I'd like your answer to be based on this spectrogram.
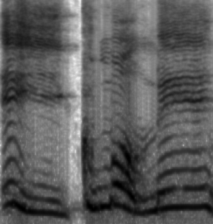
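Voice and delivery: put-on heavy, over-the-top New York accent, very high, loud. Describing the turtles' voices, mimicking Leo's over-the-top New York accent. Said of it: "this over-the-top, like, ... kind of accent".

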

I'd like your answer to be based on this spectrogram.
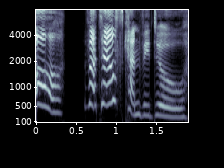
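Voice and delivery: plain

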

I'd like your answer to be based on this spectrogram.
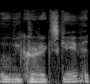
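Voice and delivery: hoarse, raspy gangster voice. Asked to do a movie trailer voice, the speaker tries it: raspy mobster voice. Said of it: "You sound like a raspy mobster".

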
